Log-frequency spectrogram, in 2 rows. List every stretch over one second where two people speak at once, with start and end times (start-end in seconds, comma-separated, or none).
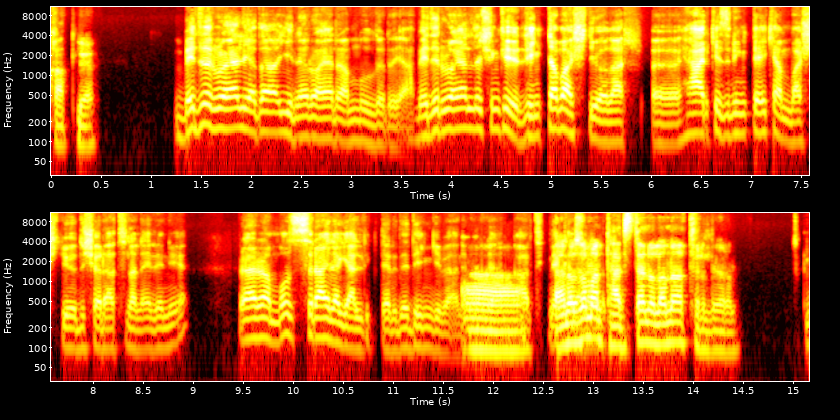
11.7-13.1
